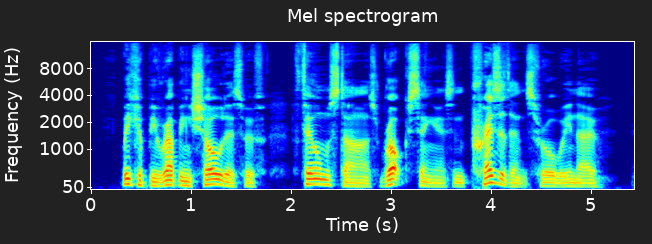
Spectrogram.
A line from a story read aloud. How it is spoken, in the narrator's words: exclaimed Marianne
